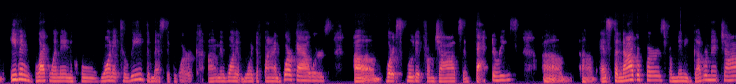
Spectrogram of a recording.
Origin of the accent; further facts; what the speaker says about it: Atlanta, Georgia, United States; My interest in Black history also stemmed from growing up in Atlanta, Georgia, a city where Black history just surrounds you.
